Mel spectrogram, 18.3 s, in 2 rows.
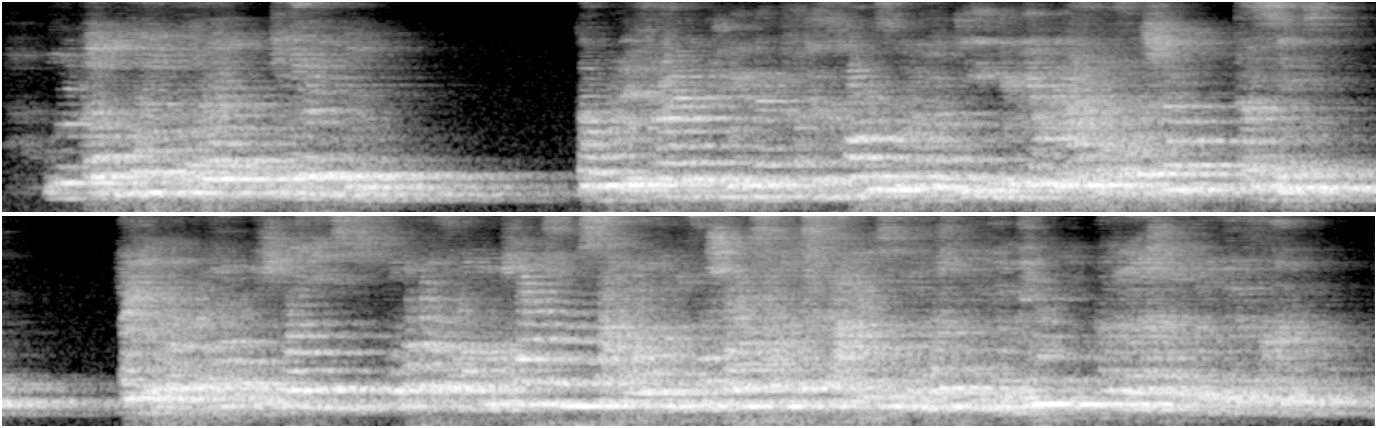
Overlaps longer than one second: none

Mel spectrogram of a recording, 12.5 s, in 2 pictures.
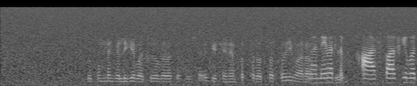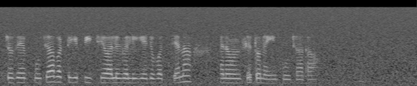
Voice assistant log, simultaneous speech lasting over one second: none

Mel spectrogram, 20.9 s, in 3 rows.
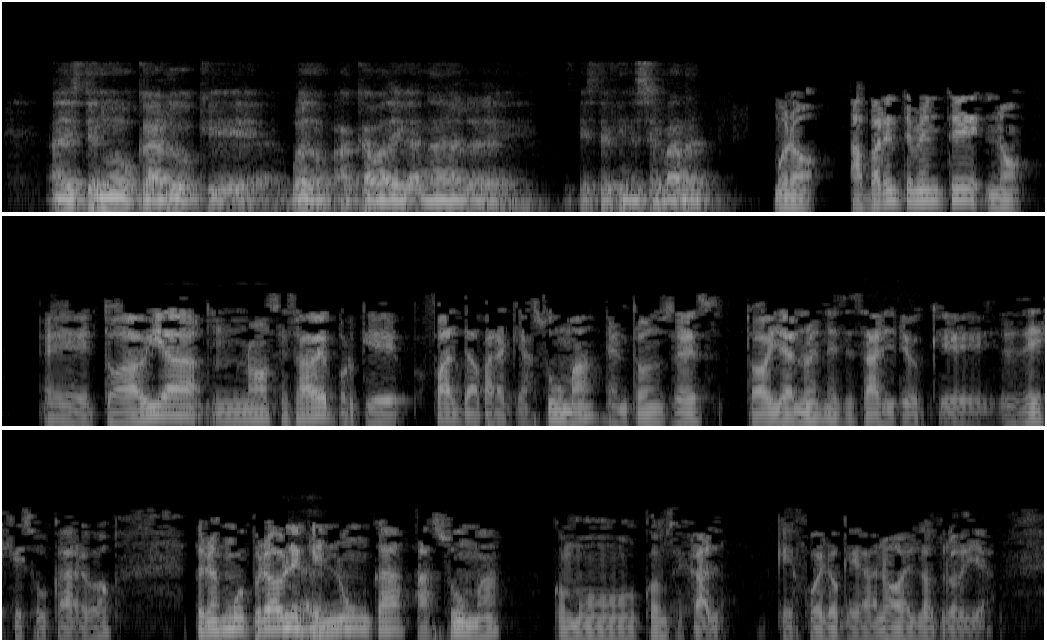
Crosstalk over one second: none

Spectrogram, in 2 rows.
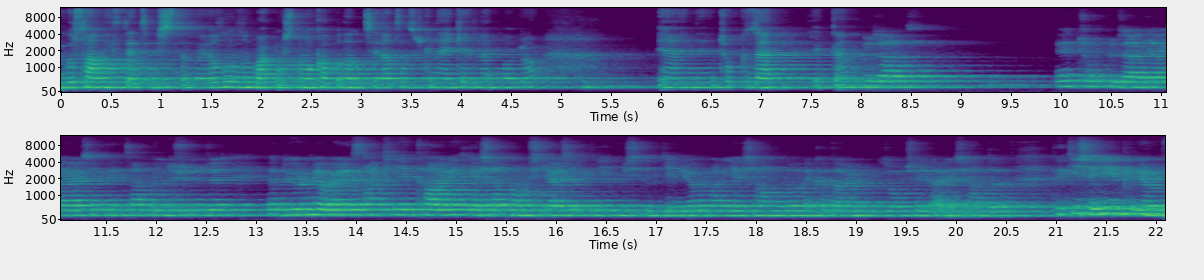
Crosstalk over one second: none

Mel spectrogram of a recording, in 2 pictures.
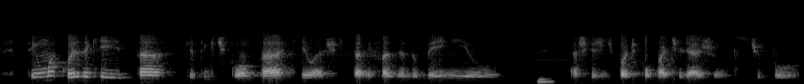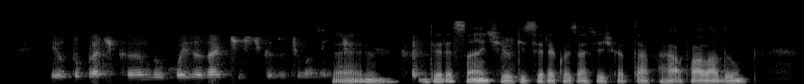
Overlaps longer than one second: none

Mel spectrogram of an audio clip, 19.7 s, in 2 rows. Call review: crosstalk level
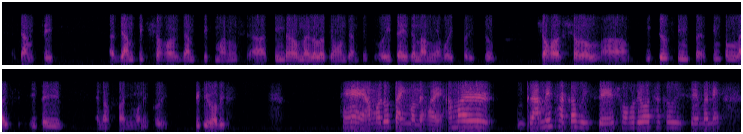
none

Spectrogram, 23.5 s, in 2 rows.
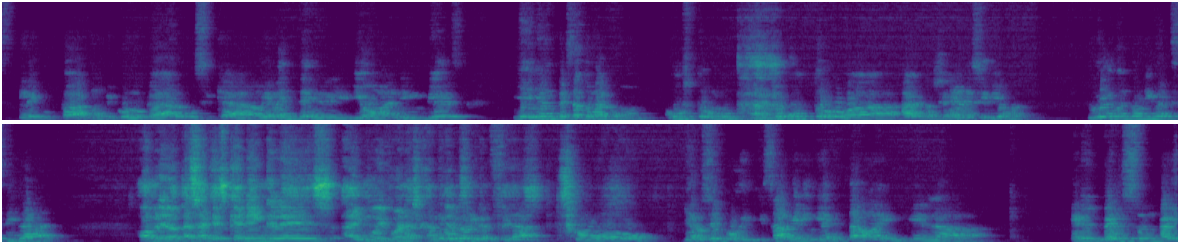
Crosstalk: present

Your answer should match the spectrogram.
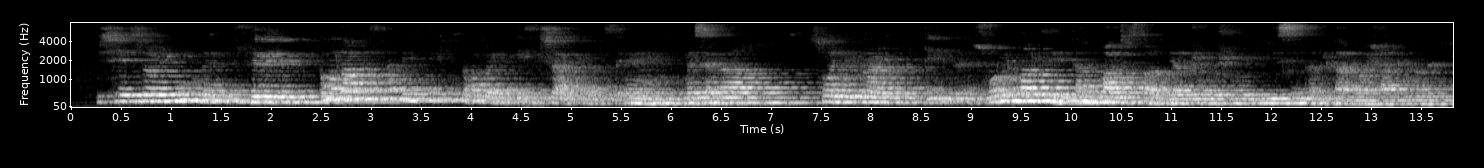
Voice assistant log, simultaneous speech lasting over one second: none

